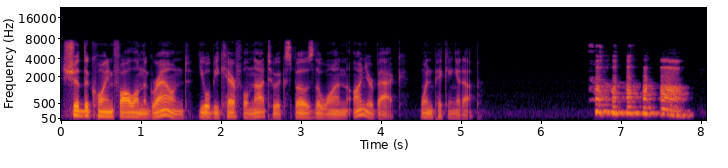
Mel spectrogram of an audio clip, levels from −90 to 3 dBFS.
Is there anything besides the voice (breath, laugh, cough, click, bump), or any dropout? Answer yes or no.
yes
